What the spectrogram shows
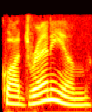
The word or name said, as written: quadrennium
